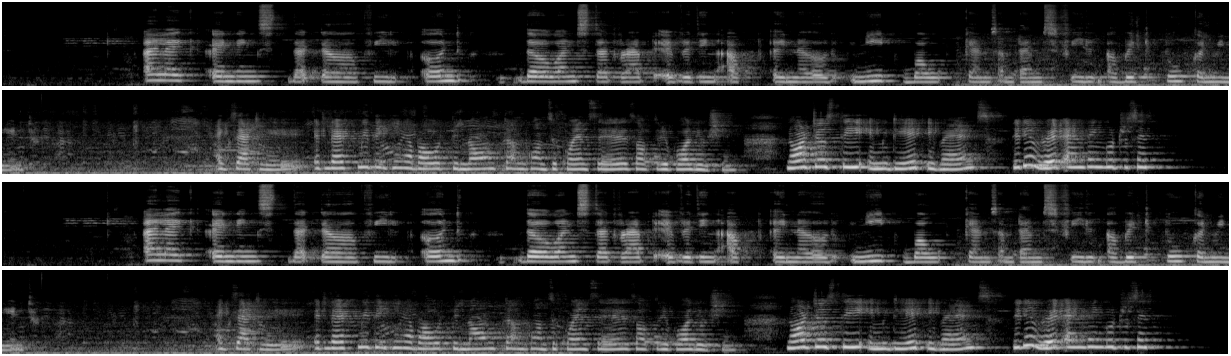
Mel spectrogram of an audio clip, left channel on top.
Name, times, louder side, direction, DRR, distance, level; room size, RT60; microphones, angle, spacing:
voice 1, 0.8-4.6 5.2-7.4 7.7-11.4 11.6-12.6, right 2 dB, 10° right, 4 dB, 1.3 m, -24 dB
sound 1, 9.5-18.0, left 1 dB, 85° left, 1.7 m, -39 dB
voice 2, 13.9-23.7, left 1 dB, 55° left, 6 dB, 1.5 m, -21 dB
22.5 x 14.5 x 9.0 m, 0.73 s
head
